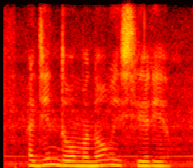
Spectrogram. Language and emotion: Russian, neutral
